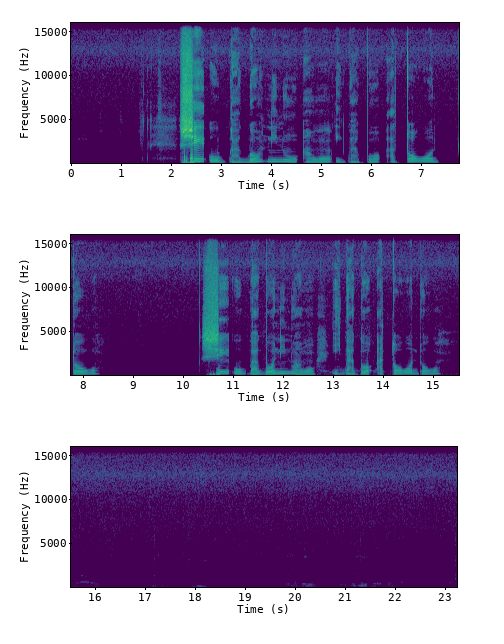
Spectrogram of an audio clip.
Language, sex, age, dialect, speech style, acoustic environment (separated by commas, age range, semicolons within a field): Yoruba, female, 25-34, Nigeria - Lagos Yoruba, relaxed, nature; silence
